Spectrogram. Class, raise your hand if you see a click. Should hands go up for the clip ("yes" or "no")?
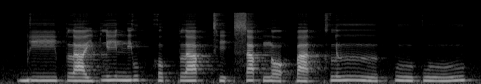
no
